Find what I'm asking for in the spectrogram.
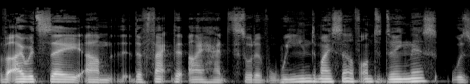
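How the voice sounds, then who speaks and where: A man with a West Country accent talks with ordinary pitch variation on a very clean recording with a silent background. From Bristol, England. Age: 30s. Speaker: music journalist and magazine publisher. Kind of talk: casual interview.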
